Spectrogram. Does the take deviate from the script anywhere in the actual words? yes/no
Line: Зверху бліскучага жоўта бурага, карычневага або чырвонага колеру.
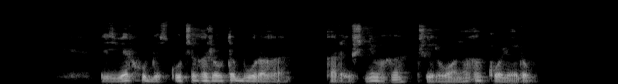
yes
